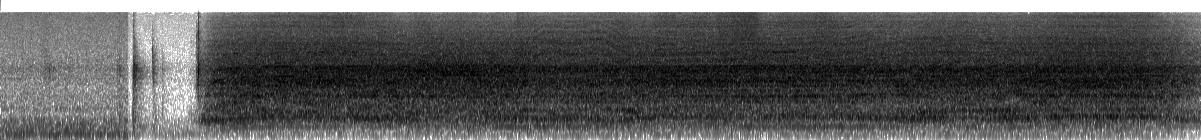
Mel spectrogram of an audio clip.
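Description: Handheld hair dryer running steadily on high, blowing through long hair wrapped on a round brush: an even rush of air over a faint steady motor hum. It comes on about three seconds in.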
